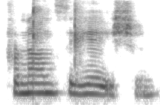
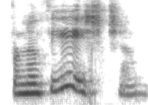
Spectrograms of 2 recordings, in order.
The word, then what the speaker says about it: pronunciation: They have at least two stresses, like pronunciation. It's not pronunciation.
